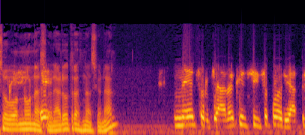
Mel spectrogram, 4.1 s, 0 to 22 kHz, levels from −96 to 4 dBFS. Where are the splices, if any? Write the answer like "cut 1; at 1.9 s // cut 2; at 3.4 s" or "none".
cut 1; at 2.2 s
